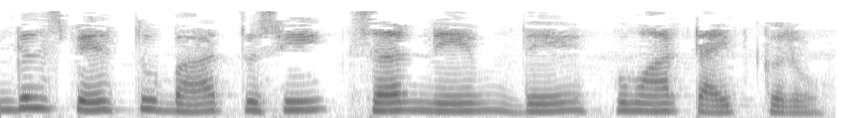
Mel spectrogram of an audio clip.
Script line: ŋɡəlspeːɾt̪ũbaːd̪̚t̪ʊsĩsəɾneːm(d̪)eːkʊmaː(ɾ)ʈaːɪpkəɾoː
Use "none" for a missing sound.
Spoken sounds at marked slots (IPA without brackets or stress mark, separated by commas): d̪, ɾ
